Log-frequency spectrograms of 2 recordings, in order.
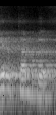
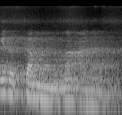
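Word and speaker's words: ارْكَب مَّعَنَا: Nah, pada lafaz irkab ma'ana membacanya harus diidghamkan, bukan dibaca irkab kemudian diikuti qalqalah sughra lalu ma'ana, tapi harus dibaca irkam ma'ana. Ya, jadi huruf ba-nya lebur kepada huruf mim yang sesudahnya.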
